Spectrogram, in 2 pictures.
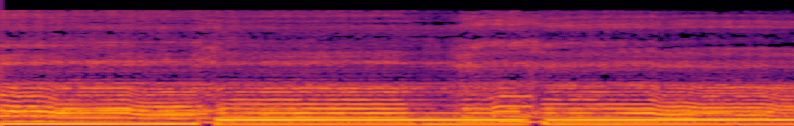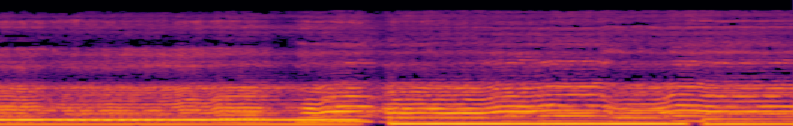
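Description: Closing-theme vocal music: a sung melodic line gliding between notes over steady held low tones, which change pitch a few times.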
